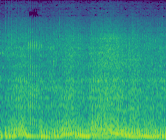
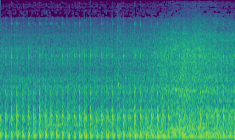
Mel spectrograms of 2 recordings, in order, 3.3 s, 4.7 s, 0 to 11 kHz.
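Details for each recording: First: Honda Supra X 125 idle: uneven lumpy snoring with a stumbling low beat instead of a smooth purr, caused by a vacuum leak from a cracked breather/membrane hose split at the clamp. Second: Honda Supra X125 after repair, idle now even and smooth with a regular putter, no snoring or rasping; the earlier snoring came from a head breather hose cracked at the clamp, disturbing the membrane vacuum, and the hose was fixed.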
